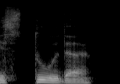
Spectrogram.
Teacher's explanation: The final ‘’a’’ is pronounced /ɐ/ as in ‘’Cuba’’.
